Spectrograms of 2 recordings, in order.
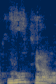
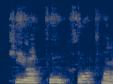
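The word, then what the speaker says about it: Geert Groote: 새로운 경건운동을 이제 출발했던 사람은 우리가 일반적으로 이제 영어식 표현으로 그루테라고 합니다. 그루테. 그런데 이분이 이제 네덜란드 사람이잖아요. 그래서 네덜란드식 발음을 그대로 이제 제가 썼는데 히어트 크로트라고 합니다.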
